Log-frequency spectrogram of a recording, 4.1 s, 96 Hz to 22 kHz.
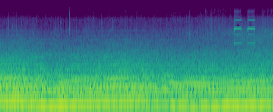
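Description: Tuned Audi A6 3.0 TDI V6 diesel under full-throttle acceleration, heard from inside the cabin, its pitch climbing, dropping once at an automatic upshift about two seconds in, then climbing again. Two short electronic beeps near the end as the performance timer reaches 100 km/h.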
